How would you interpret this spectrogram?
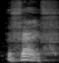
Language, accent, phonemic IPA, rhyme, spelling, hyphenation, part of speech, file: Dutch, Netherlands, /vɛi̯f/, -ɛi̯f, vijf, vijf, numeral, Nl-vijf.ogg
- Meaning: five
